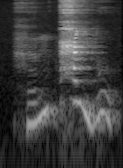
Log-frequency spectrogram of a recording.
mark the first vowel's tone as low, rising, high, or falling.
rising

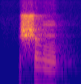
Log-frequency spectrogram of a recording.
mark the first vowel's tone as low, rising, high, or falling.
falling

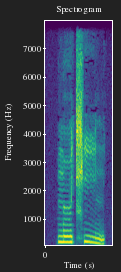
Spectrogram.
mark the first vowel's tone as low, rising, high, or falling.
high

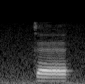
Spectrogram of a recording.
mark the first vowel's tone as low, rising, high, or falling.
high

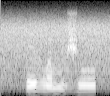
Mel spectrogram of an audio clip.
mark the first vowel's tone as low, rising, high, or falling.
high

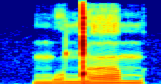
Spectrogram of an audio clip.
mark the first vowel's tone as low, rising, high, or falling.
low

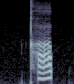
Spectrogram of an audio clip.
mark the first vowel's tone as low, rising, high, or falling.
rising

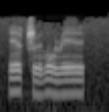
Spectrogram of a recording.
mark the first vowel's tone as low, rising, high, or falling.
high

